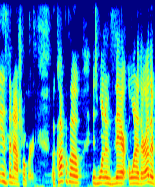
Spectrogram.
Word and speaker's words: Kakapo: It's Maori, so it's like Kakapo.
